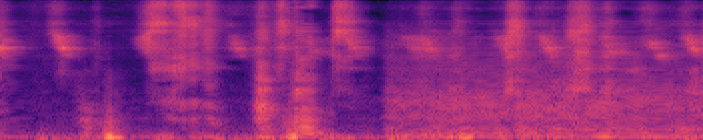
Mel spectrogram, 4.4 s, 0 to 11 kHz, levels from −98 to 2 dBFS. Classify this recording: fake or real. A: fake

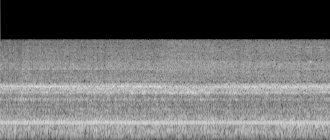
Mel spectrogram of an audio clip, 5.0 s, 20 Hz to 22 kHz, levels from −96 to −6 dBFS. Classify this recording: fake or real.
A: real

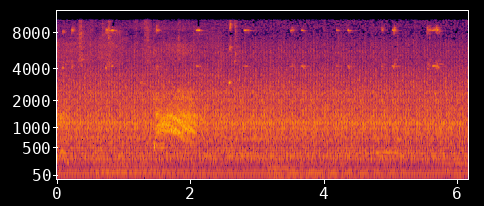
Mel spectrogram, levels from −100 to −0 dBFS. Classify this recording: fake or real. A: real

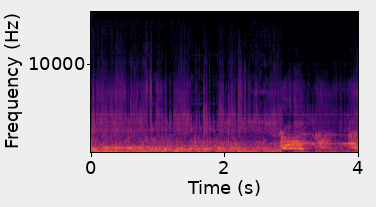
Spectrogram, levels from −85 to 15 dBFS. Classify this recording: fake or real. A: fake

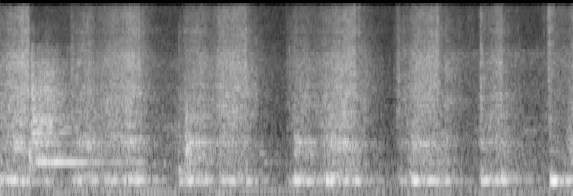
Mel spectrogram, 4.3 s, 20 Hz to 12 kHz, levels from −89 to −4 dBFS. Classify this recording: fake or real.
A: real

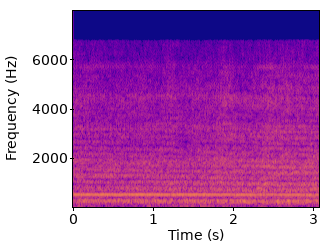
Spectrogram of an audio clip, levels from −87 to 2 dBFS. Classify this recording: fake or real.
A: fake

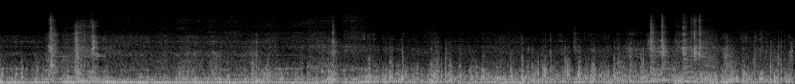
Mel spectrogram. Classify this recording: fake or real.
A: fake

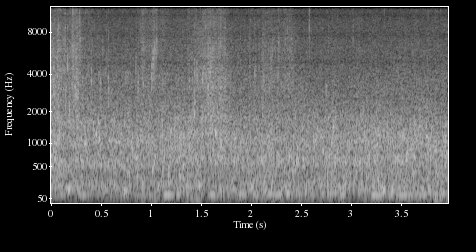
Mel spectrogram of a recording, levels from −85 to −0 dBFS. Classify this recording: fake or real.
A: real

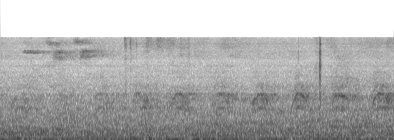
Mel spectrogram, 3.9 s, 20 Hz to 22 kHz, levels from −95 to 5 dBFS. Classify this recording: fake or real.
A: fake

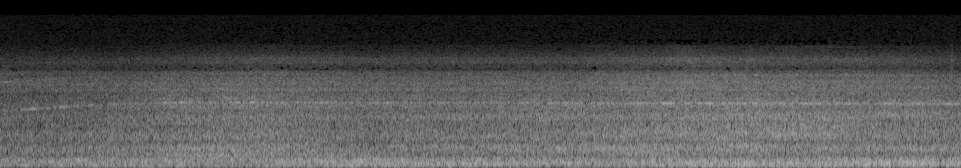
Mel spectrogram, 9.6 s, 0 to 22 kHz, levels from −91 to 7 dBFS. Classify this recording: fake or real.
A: real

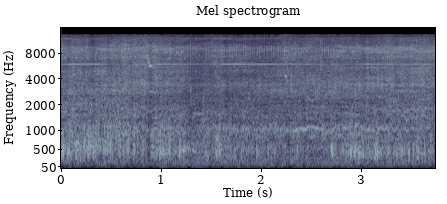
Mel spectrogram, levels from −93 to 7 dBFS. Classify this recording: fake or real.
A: real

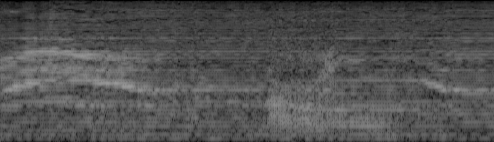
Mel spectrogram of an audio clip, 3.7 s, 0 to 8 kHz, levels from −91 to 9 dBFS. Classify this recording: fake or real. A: fake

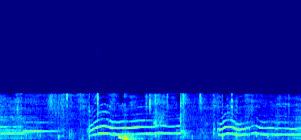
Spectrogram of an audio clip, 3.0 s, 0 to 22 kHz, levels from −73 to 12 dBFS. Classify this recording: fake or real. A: fake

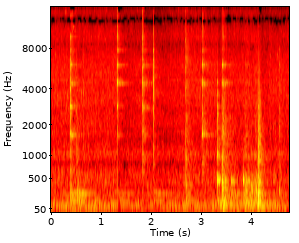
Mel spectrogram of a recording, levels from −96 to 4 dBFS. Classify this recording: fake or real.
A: real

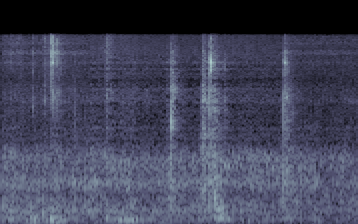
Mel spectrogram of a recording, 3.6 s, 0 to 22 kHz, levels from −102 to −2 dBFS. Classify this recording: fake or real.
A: fake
